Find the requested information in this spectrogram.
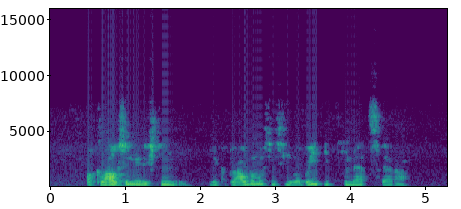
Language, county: Lithuanian, Vilnius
